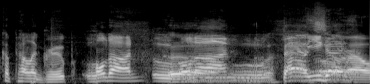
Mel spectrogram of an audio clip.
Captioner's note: everyone groans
